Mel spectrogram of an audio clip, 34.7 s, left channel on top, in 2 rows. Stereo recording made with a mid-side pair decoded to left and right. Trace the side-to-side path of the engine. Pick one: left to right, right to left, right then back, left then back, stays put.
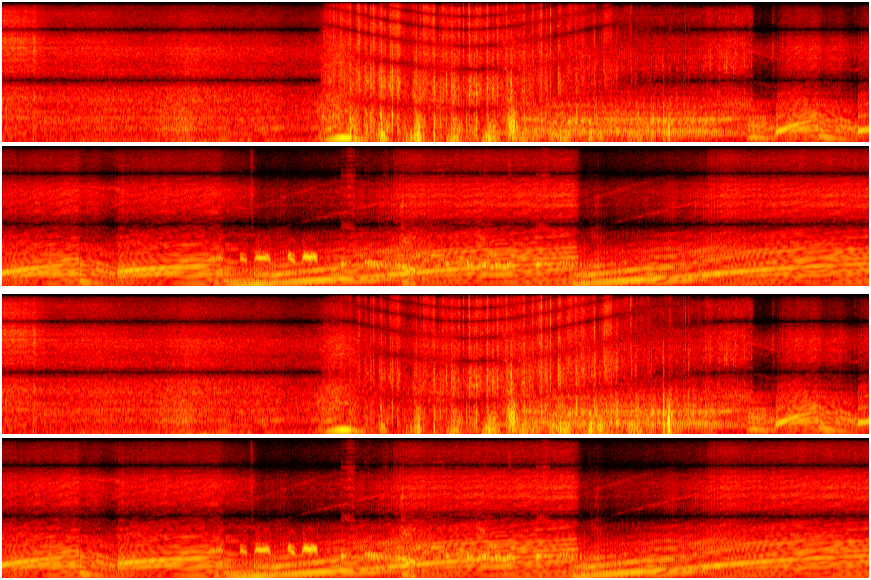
stays put.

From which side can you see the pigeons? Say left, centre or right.
centre.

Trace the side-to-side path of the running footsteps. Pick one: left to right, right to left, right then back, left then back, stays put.
left to right.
